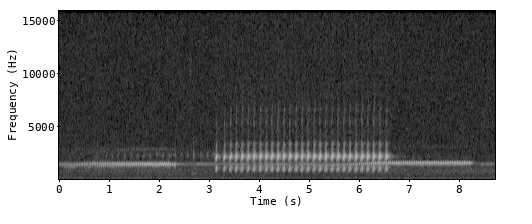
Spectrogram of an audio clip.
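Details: Night chorus in mid-April in north-eastern Italy: a continuous high mole cricket trill, a short pause, then singing tree frogs in a pond give a few seconds of quick, harsh, even pulses before the cricket trill carries on alone.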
